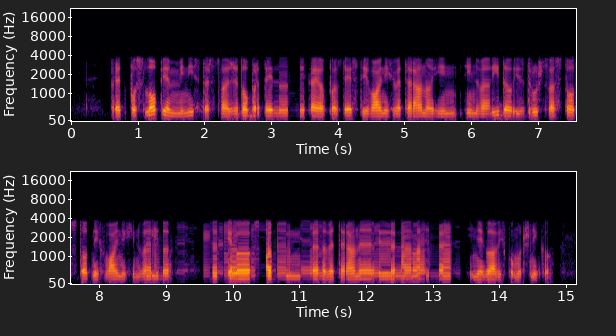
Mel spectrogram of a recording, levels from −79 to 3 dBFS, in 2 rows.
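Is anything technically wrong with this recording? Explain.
Yes. The iLBC codec runs throughout this speech: the audio is confined to about 250 Hz to 3.4 kHz and, with each 20 ms frame coded independently, sounds plainly rough and synthetic, which fits the 15.2 kbps mode.

Robotic sound from repeated short buffers appears at 3.06 to 3.61 s, 8.68 to 11.35 s and 11.92 to 13.43 s. A 10 ms buffer replayed in place of late audio imposes a rigid, metallic 100 Hz buzz. In the first two spans it replaces most of the sound, and in the last it replaces all of it. A buffer underrun is the likely cause.

Lost iLBC frames occur at 6.20 to 6.30 s (80 ms), 9.58 to 9.68 s (80 ms) and 12.34 to 12.40 s (60 ms). The decoder repeats the last pitch cycle mixed with noise, producing a brief held, buzzy vowel. The voice recovers almost immediately afterwards.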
